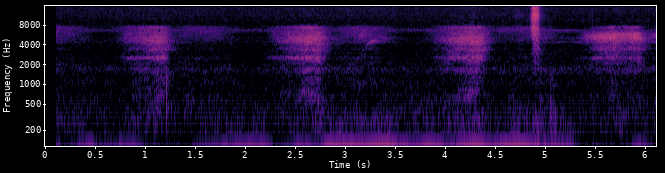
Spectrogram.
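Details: German Shorthaired Pointer puppy named Panzer during his daily nap on Tuesday, 2/9/21. He breathes in soft, hissing, snore-like bursts about every 1.2 seconds over a steady low indoor rumble.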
